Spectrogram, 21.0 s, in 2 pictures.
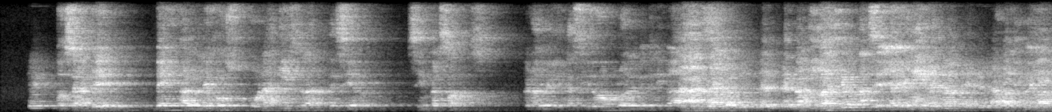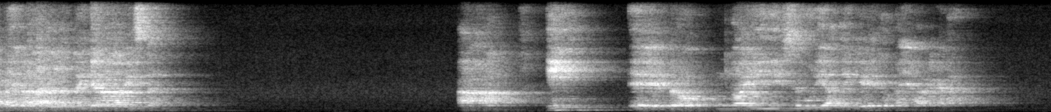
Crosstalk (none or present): present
